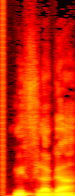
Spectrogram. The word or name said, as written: miflaga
